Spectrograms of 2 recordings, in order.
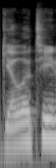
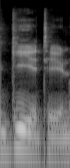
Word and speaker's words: Guillotine: I also pronounced it Guillotine as a kid but it's definitely it's that like the actual pronunciation is Guillotine right because it's like French oh yeah I guess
